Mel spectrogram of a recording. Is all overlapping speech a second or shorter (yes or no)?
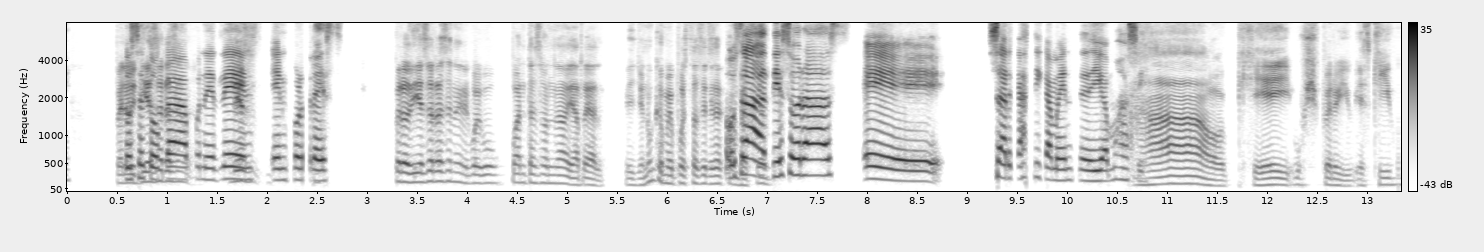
no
